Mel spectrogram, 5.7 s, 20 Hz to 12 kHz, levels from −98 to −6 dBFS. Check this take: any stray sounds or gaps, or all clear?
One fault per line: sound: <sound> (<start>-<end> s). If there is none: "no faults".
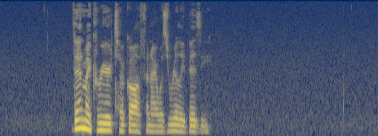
no faults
